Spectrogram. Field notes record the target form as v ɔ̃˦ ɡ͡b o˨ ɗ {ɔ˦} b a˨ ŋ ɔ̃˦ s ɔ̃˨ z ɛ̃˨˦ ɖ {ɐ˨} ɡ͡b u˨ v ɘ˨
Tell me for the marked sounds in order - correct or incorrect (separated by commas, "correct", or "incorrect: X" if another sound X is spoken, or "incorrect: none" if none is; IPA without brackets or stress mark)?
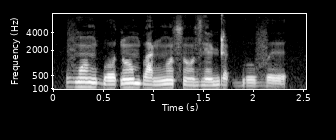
incorrect: ɔ̃˦, correct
